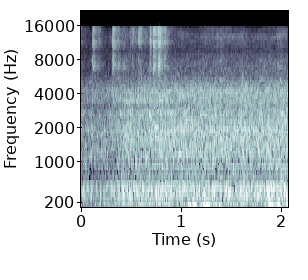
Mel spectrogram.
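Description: Steady outdoor noise of road traffic, with a few low rumbles starting about a second in.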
